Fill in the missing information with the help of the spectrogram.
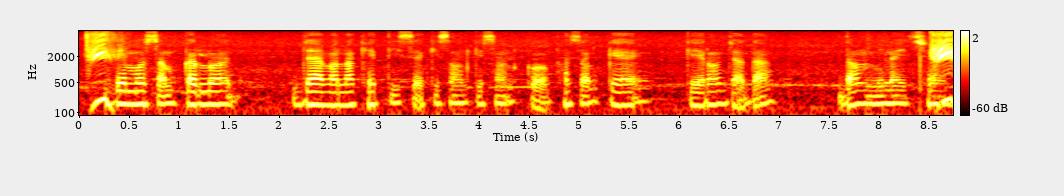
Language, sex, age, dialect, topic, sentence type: Maithili, male, 18-24, Angika, agriculture, statement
